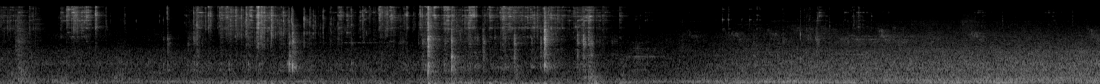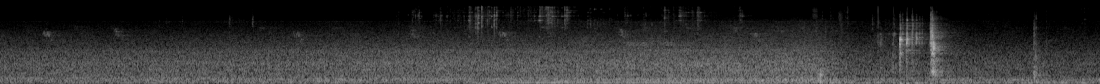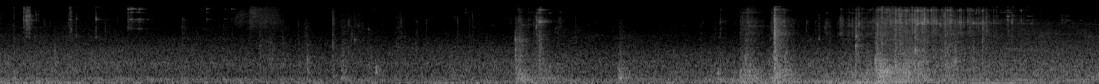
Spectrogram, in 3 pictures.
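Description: Keys jangling and a lock clicking as a heavy entrance door is unlocked and opened. The steady rush of city traffic then comes in through the open door and swells. About twenty seconds in there are two sharp metallic knocks from the door hardware.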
